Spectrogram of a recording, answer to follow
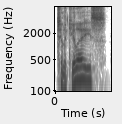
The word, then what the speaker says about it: chilaquiles: Tyler, you probably help me out because I'm going to murder the pronunciation of it, but chilaquiles?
